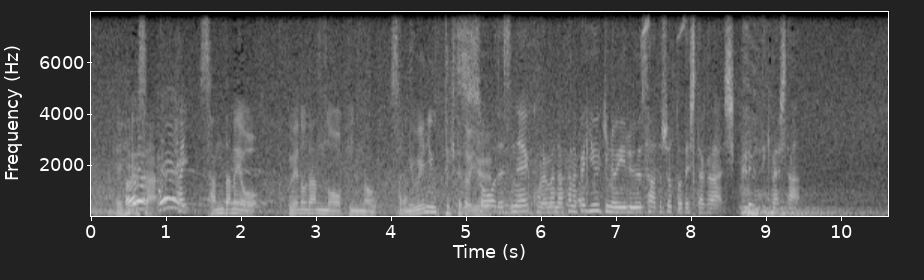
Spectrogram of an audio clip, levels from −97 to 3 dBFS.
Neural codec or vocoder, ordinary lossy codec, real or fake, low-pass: none; none; real; none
